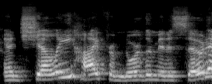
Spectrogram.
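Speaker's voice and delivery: usual speaking voice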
